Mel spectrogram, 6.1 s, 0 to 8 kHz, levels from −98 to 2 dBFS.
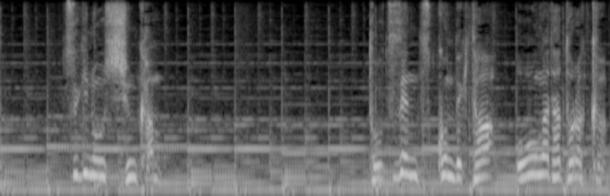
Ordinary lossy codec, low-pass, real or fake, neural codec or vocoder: none; none; real; none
